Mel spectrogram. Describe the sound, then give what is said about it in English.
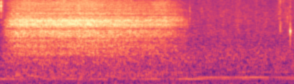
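A deep breath exhaled through the mouth during a guided meditation: a steady, breathy hiss holds for about two seconds, then drops to a softer, airy tail over a faint constant hum, with no voices. “and let it out through your mouth. Again, deep breath in”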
